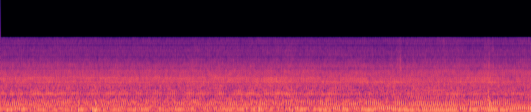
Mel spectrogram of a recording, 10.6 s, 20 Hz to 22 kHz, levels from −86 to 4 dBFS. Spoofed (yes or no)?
yes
